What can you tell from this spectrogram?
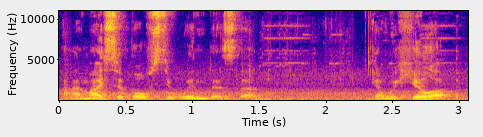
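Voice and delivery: ordinary delivery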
